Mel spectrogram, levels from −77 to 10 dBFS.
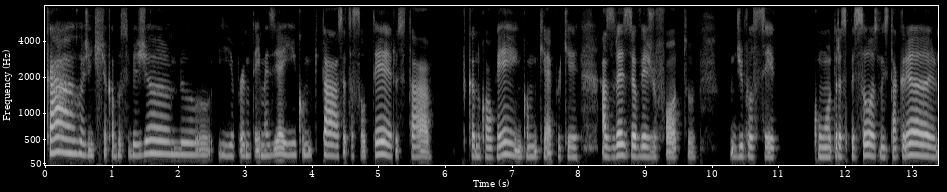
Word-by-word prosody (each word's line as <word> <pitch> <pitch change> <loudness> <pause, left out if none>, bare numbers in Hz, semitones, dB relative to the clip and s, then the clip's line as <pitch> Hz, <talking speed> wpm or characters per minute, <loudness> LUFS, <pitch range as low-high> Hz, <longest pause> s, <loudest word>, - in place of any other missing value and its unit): carro, 250 -2 +6
a - - -3
gente 105 - -5
acabou 105 - -4
se 105 - -11
beijando 225 - -1
e 205 -2 -7
eu - - -15
perguntei: 205 - -4
"Mas 100 +1 -5
e 115 - +2
aí, 215 - 0
como - - -4
que - - -18
tá? 205 -3 +4
Você - - -2
tá 190 - -8
solteiro? 220 0 +1
Você - - -7
tá 95 0 +2 0.5
ficando 190 0 -2
com 180 0 -2
alguém? 195 +6 +1
Como 185 0 -5
que - - -4
é? - - +1
Porque 180 0 -6 0.3
às 185 -2 +2
vezes 205 0 +4
eu 190 -1 +7
vejo 185 -1 +1
foto 90 - -2 0.5
de 190 +1 -2
você 180 -1 -2 0.5
com 185 -1 -1
outras 180 +1 0
pessoas 195 +3 +2
no 180 - -2
Instagram, 195 +2 +4
190 Hz, 175 wpm, -24 LUFS, 180-215 Hz, 0.5 s, eu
